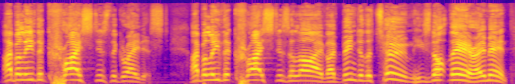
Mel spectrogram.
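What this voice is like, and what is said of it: Australian accent. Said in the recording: “He can hear my kangaroo accent. ... I'm from Australia.”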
